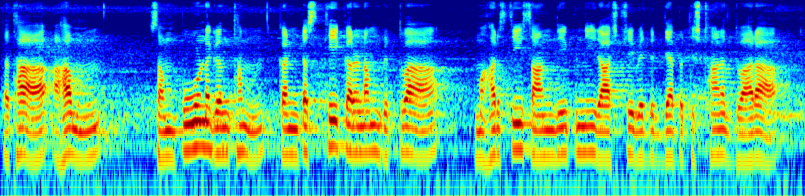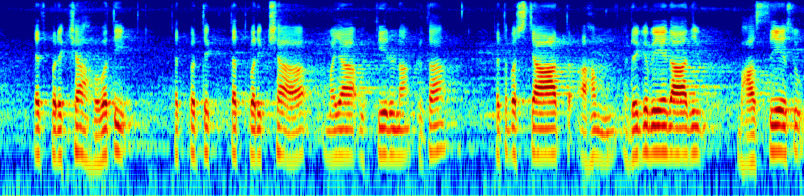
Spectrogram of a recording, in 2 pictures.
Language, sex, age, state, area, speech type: Sanskrit, male, 18-30, Madhya Pradesh, rural, spontaneous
